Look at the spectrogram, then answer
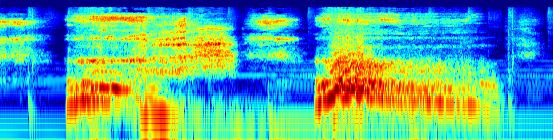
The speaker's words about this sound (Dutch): Schreeuw. Schreeuw heeft te maken met dat we onze stem durven laten horen, maar daarmee ook ons bekkengebied activeren. Dat ons geluid, onze stem, de stem van ons hart, mag er zijn.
